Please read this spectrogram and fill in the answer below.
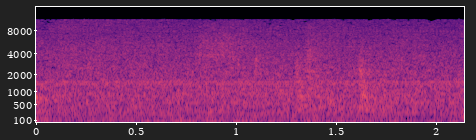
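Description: Quiet room tone with faint ticking.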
